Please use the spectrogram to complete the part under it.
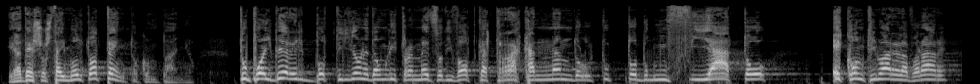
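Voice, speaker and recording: A man putting on an officious Soviet party official who questions a worker, with a raspy voice. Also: sits high, moderate pace, in a large hall, pitched above the performer's own voice, heavily acted. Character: pompous Soviet party interviewer, male, officious.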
